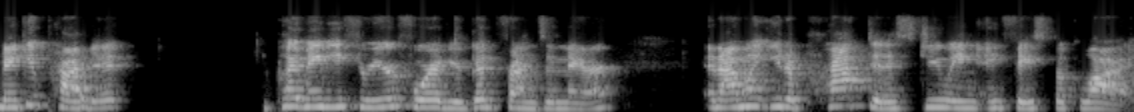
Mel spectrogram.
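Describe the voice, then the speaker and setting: A woman's high, raised, projected voice, bright and sharp in tone, at a moderate pace with fairly even intonation. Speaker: business coach. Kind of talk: webinar presentation. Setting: video call.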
